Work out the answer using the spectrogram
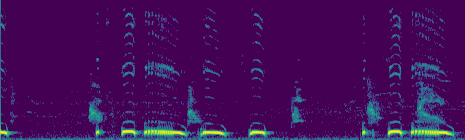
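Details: Deep-voiced decoy spotted dove luring wild birds, background noise cut: short coos leading into a long purring coo and further arched coos, the phrase repeating after a pause.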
